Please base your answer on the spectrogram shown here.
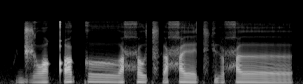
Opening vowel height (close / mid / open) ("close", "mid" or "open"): mid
